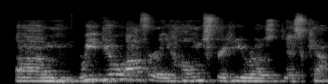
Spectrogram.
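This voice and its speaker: A man with a fairly high-pitched voice speaks over audible room echo. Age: 60s. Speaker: home inspector and building contractor. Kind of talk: sponsor presentation at a business meeting. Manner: casual with many fillers.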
